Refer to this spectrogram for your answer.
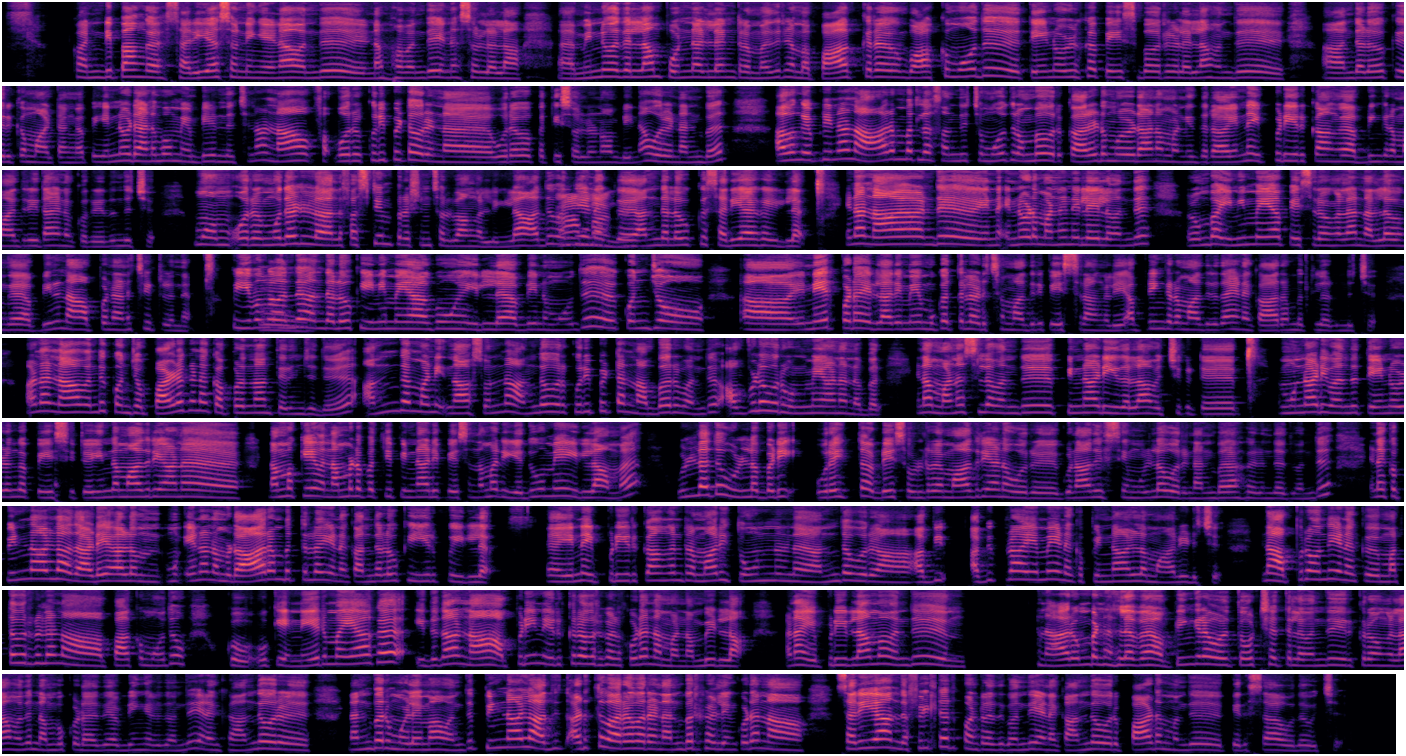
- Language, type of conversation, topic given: Tamil, podcast, புதிய இடத்தில் உண்மையான உறவுகளை எப்படிச் தொடங்கினீர்கள்?
- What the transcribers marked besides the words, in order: other background noise; chuckle; in English: "ஃபர்ஸ்ட் இம்ப்ரஷன்"; tsk; tsk; tsk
